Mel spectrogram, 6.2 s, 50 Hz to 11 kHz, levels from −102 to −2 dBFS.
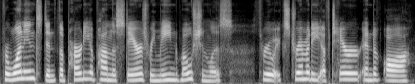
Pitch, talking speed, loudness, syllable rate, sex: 220 Hz, 165 wpm, -18 LUFS, 5.0 syllables/s, female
